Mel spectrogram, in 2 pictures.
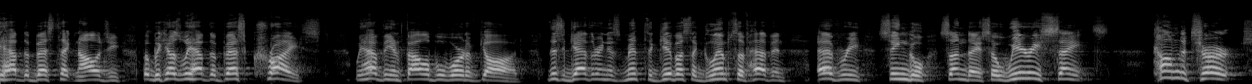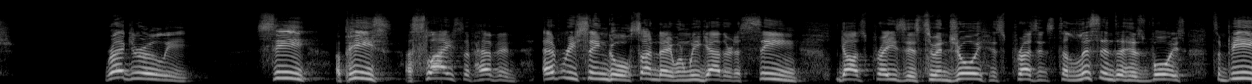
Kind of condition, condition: setting, large echoing room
